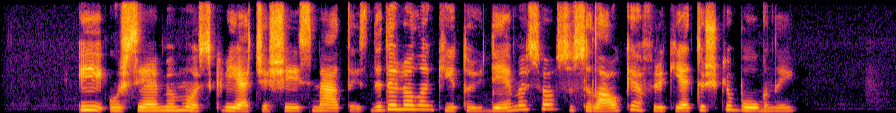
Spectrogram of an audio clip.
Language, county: Lithuanian, Šiauliai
